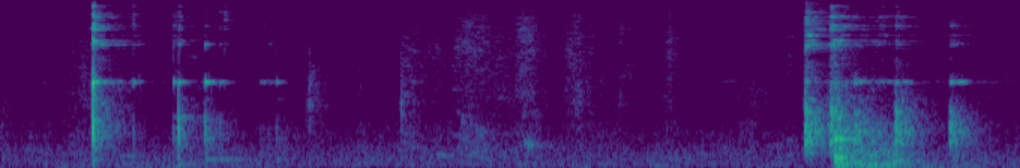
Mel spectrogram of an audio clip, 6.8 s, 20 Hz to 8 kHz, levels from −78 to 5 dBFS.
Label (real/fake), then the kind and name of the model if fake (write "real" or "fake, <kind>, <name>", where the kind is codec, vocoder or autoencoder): real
